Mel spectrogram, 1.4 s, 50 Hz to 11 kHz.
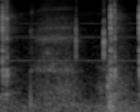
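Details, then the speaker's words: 2015 Ford Fusion non-working horn, after swapping horn relay: sharp dry relay clicks with each press, no horn tone; relay and fuse have power and are good, fault further along. "all right we're hoping for a beep beep here i hear it clicking"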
